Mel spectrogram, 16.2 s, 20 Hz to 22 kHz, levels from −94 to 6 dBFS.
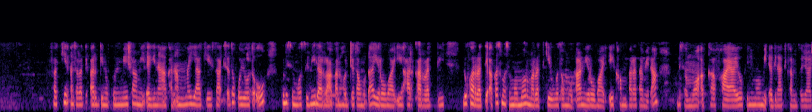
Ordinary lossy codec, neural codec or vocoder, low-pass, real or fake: Opus, 64 kbps; none; 5.4 kHz; real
